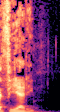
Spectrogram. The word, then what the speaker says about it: Fieri: Guy Ferrer, I never can say his name. Guy, you know, the Diners, Drive-Ins, and Dives guy. – One of my favorite. – That has cool hair. – Yeah, Guy Fieri.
